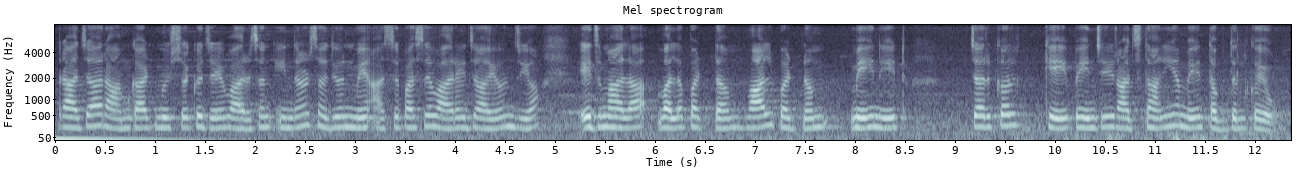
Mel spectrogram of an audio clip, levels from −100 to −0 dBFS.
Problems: none marked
